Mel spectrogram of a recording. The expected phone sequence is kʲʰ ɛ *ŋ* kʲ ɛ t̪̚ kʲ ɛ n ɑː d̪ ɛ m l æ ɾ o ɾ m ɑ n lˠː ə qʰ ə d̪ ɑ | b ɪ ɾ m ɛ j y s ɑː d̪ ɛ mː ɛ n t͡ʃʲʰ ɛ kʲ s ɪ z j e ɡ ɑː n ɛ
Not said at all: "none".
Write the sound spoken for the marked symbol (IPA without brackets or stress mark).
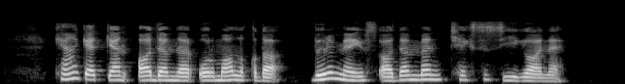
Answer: ŋ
